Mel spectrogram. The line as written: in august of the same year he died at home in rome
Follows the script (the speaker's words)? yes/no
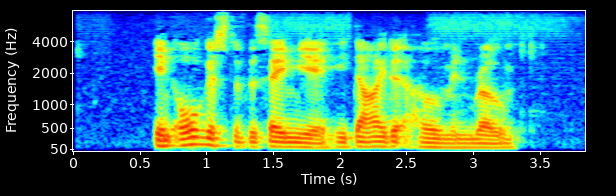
yes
